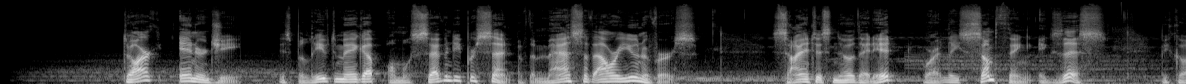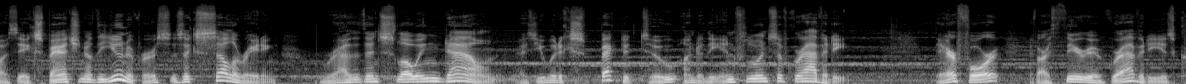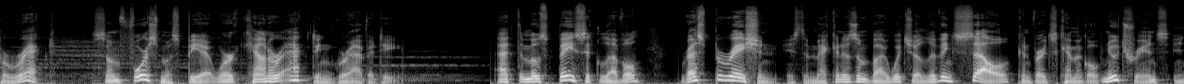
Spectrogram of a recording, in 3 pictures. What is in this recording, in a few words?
Explainer, Mature, Relaxing, Confident Male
